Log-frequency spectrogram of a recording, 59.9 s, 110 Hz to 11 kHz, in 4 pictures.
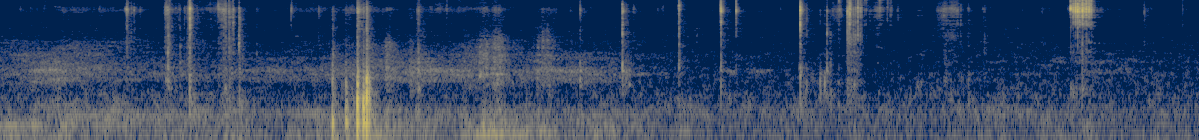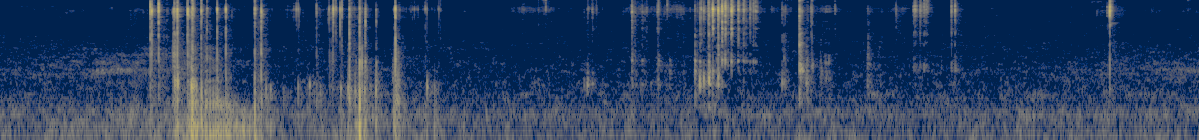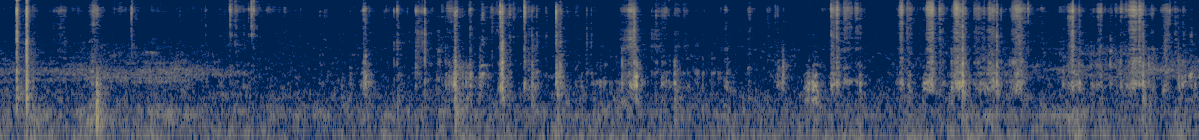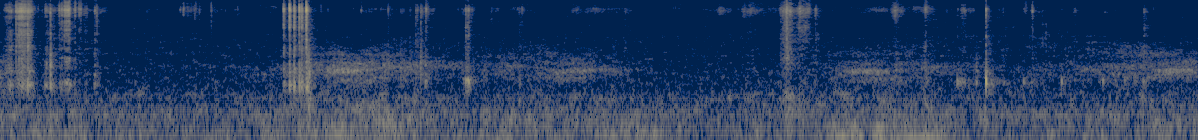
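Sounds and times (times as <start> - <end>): small clicks of metal parts: 6.7 - 9.4, 10.0 - 11.2, 13.4 - 14.4, 21.7 - 27.1, 32.7 - 33.4, 34.4 - 46.3, 48.5 - 49.0.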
